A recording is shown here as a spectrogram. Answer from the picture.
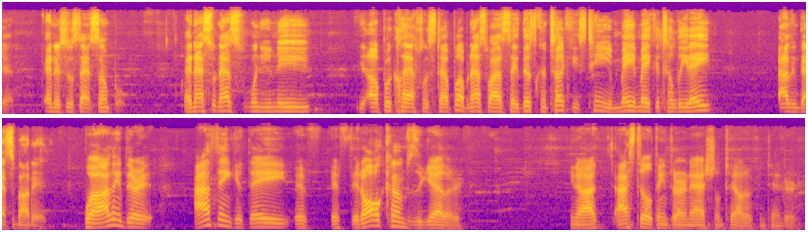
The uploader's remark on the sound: Live from Wildcat Warehouse in Fayette Mall for a special 3 hour UK/UofL pregame show!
